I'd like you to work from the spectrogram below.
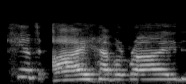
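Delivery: put-on high, pleading child. A narrator's reading. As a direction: whine for a ride. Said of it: "the prince cried".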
